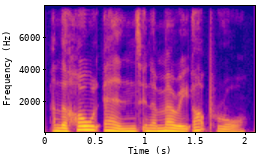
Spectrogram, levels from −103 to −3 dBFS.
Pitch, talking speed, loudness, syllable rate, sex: 175 Hz, 230 wpm, -16 LUFS, 5.8 syllables/s, female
